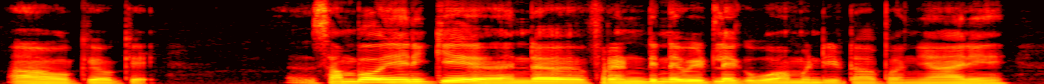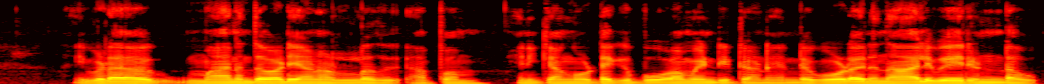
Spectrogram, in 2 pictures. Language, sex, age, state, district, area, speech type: Malayalam, male, 30-45, Kerala, Wayanad, rural, spontaneous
